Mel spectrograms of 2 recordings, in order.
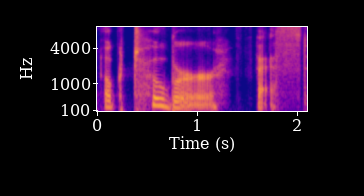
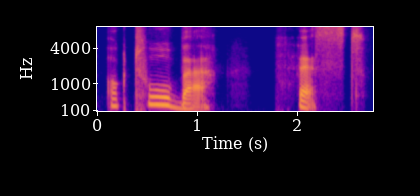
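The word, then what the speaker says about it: Oktoberfest: I hope you noticed that German does not have an R sound like American English does. So it's not October Fest. It is October Fest and the word that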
